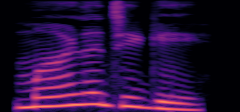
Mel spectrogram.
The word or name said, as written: ಮೇಲುಜಗ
